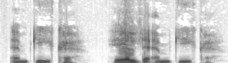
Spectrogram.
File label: "amgyiika", Smalgyax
